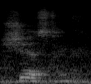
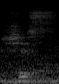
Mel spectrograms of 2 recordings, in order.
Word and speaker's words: schist: does not do that now shist you have to make sure you say that right shist shist shist can have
